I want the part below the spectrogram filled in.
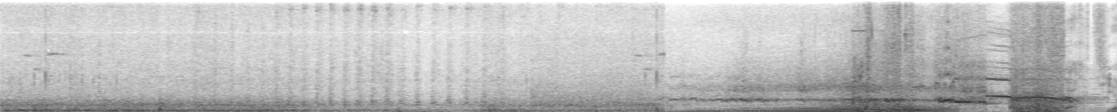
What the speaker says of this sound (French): Cette voiture a percuté la mienne.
